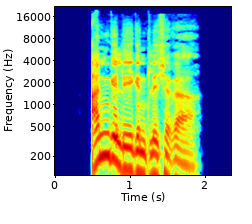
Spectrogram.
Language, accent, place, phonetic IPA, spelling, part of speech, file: German, Germany, Berlin, [ˈanɡəleːɡəntlɪçəʁɐ], angelegentlicherer, adjective, De-angelegentlicherer.ogg
- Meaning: inflection of angelegentlich: 1. strong/mixed nominative masculine singular comparative degree 2. strong genitive/dative feminine singular comparative degree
